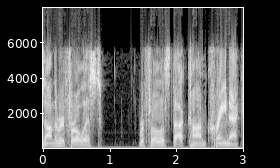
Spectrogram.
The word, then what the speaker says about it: Kraynak: Kranak is spelled Kraynak. So it's Kranak, 2 Ks.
